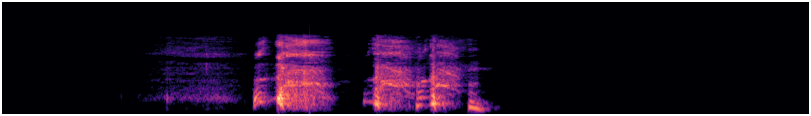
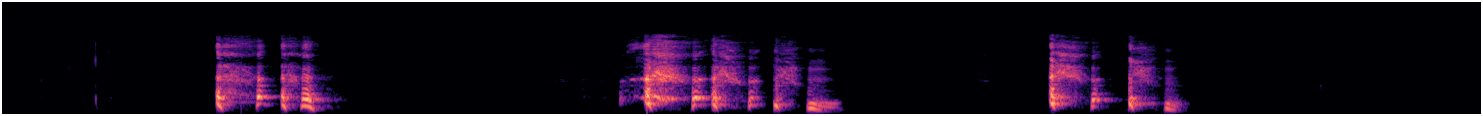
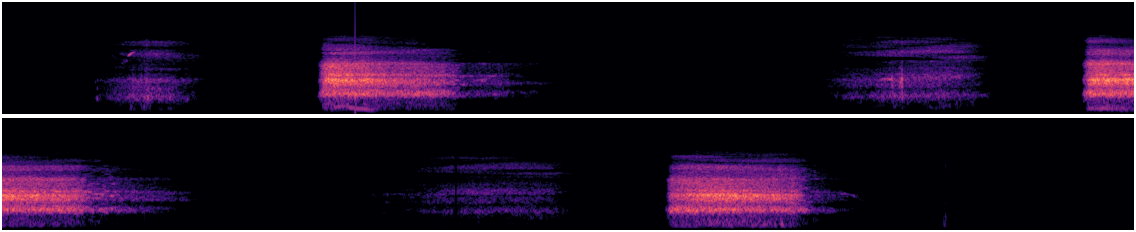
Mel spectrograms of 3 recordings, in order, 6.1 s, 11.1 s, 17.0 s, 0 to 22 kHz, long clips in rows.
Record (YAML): cough_length: 6.1 s
cough_amplitude: 27085
cough_signal_mean_std_ratio: 0.3
three_cough_length: 11.1 s
three_cough_amplitude: 27574
three_cough_signal_mean_std_ratio: 0.29
exhalation_length: 17.0 s
exhalation_amplitude: 10526
exhalation_signal_mean_std_ratio: 0.36
survey_phase: alpha (2021-03-01 to 2021-08-12)
age: 18-44
gender: Male
wearing_mask: 'No'
symptom_fatigue: true
symptom_fever_high_temperature: true
symptom_change_to_sense_of_smell_or_taste: true
symptom_loss_of_taste: true
smoker_status: Ex-smoker
respiratory_condition_asthma: false
respiratory_condition_other: false
recruitment_source: Test and Trace
submission_delay: 1 day
covid_test_result: Positive
covid_test_method: RT-qPCR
